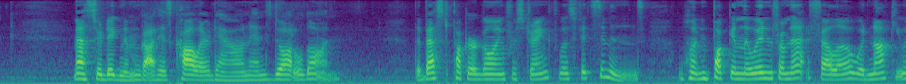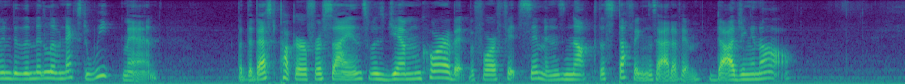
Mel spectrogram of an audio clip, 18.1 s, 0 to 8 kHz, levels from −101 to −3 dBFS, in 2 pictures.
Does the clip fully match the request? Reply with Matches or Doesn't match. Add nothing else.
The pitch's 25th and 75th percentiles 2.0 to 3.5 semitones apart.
Matches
